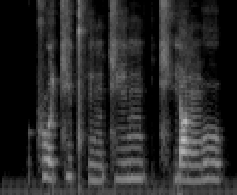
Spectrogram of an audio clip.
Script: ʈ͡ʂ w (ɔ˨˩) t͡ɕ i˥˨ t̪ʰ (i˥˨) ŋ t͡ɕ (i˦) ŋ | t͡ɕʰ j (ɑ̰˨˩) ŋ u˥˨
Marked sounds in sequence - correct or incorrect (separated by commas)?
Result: incorrect, incorrect, correct, incorrect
